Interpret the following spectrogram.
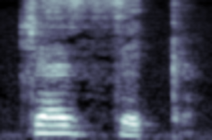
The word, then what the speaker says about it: Jeszeck: I say that because that's what Chris, and I think it's pronounced Jezik, says at the beginning of her videos.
